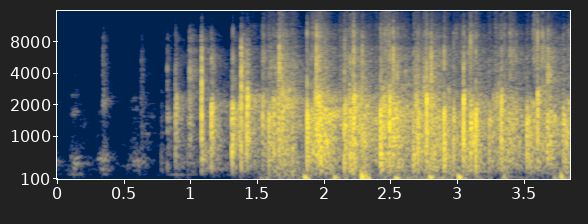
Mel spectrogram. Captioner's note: applause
